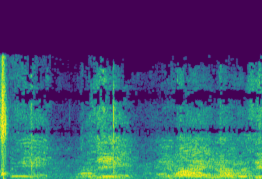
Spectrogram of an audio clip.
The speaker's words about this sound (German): Ja, so klang's gestern vor dem Braunschweiger Rathaus. Dort haben hunderte Jugendliche gegen eine neue Grünflächenverordnung, so heißt es, der Stadt demonstriert.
